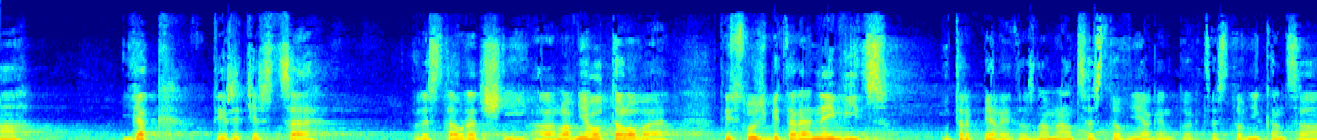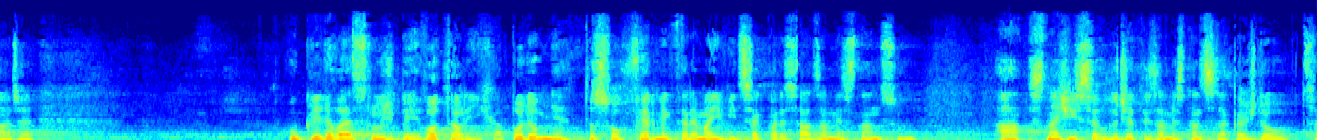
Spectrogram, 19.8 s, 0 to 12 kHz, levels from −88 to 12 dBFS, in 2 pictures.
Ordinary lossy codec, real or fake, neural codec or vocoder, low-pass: AAC, 32 kbps; real; none; 10.8 kHz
